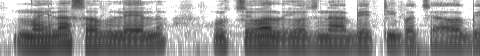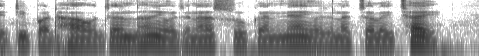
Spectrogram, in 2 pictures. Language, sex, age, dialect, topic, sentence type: Maithili, male, 25-30, Eastern / Thethi, banking, statement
